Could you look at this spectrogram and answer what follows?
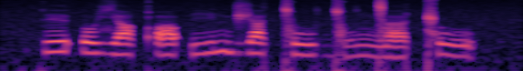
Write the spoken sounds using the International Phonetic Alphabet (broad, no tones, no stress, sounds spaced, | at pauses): k ɪ ʔ o ʑ a qʼ ɔ ʔ i n d͡ʒ a ǀ u ɡ͡ǀ o ŋ͡ǀ a ǁ u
